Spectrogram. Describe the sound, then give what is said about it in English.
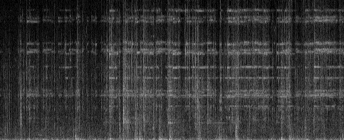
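Hooves clip-clop as horses pull a wagon on a ride near Laramie, Wyoming. The clatter is steady, loud and uneven, over a constant low rumble. “here I am, and we're just in a real wagon, and you get that real feel.”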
